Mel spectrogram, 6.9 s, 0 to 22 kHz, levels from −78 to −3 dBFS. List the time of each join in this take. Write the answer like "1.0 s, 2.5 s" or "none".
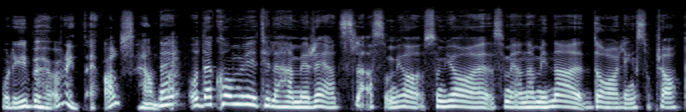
none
